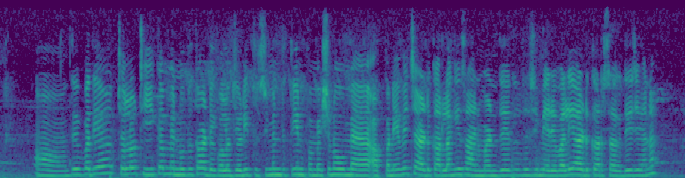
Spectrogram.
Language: Punjabi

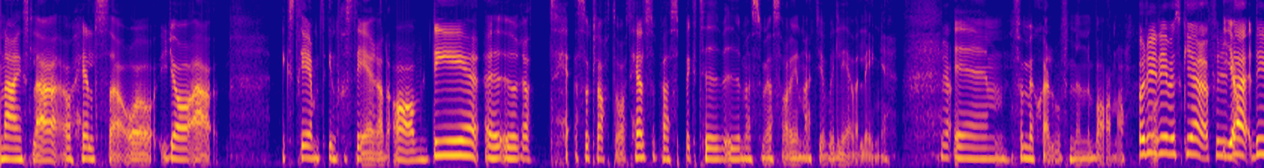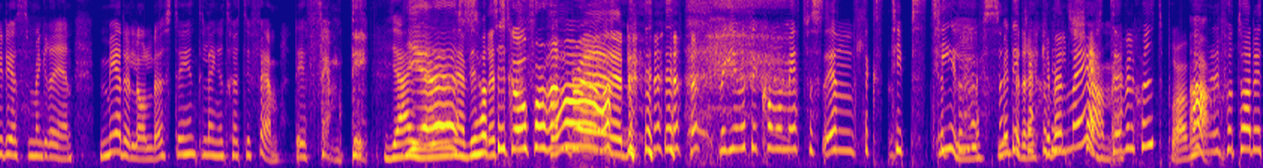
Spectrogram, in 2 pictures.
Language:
Swedish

